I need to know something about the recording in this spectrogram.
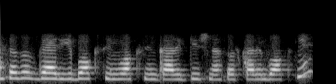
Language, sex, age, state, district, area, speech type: Kashmiri, female, 18-30, Jammu and Kashmir, Anantnag, rural, conversation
